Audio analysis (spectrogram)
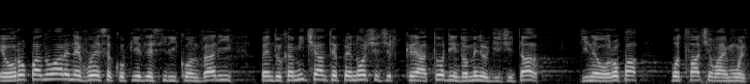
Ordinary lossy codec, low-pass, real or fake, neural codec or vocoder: none; 5.4 kHz; fake; codec, 16 kHz, 8 kbps, FreqCodec, larger model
